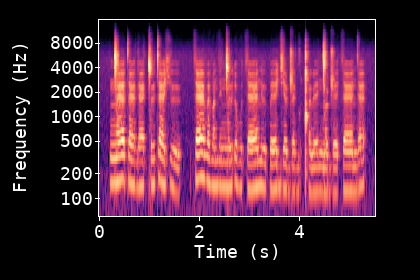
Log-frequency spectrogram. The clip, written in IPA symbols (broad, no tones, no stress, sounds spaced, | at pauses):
ŋ͡ǀ æː t̪ æː ɡ æː ǀ ø t̪ æː ɕ øː | t͡s æː v æ v a n z ɛ ŋ͡ǀ ø ɗ ʌ v ʊ t͡s æː n øː p ɛː d͡ʑ ɛː ɖ͡ʐ æ ɡ ʊ ǃʰ a ɳ ɛː ŋ͡ǀ ʌ ɖ͡ʐ ɛː t͡s æː n d æ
